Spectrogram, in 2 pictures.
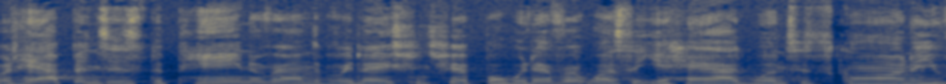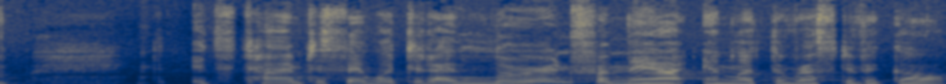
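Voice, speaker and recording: An unremarkable speaking voice with ordinary pitch variation at a moderate pace. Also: woman, medium pitch for a woman. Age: 60s. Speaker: spiritual life coach and healer. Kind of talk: interview.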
